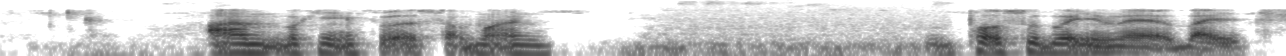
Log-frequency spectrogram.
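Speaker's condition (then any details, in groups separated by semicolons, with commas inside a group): Cerebral palsy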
